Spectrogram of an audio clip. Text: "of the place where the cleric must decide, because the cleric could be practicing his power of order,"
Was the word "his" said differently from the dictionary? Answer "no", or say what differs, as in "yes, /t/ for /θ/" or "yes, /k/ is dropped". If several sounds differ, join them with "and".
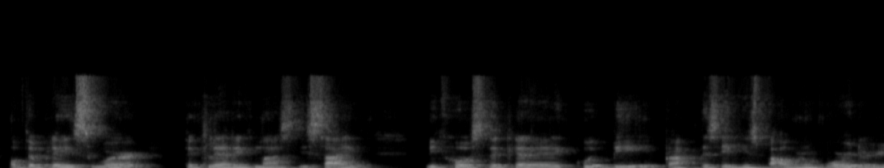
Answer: yes, /s/ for /z/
